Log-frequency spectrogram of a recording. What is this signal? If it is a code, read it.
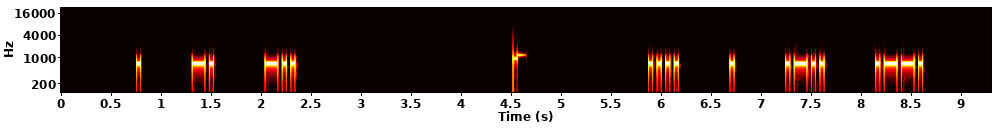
Morse code, heard as a keyed tone, about 27 wpm, spaced as for 13 wpm, 690 Hz. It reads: END HELP
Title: 4x Character Spacing - Top 200 Words - 28wpm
